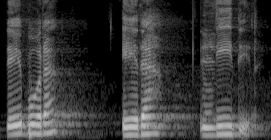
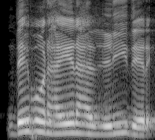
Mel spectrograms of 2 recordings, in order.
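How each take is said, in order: First: Said in the usual way. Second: Loud, forceful preaching declaration; emphatic repeat. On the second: Real, not acted. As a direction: proclaim it boldly to the congregation.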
